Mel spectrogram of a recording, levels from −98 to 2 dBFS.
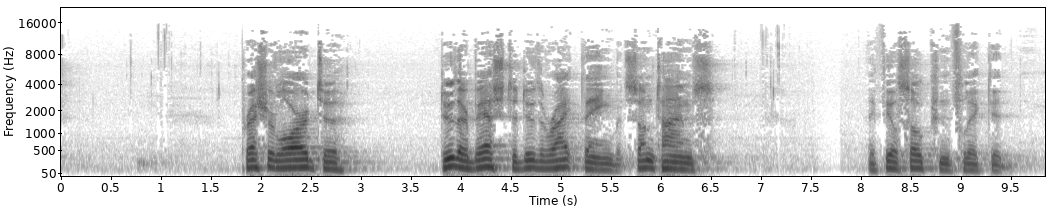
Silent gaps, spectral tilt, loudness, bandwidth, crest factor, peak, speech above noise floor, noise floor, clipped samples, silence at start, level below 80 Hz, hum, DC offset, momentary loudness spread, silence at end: none; -5.5 dB/octave; -27 LUFS; 15.5 kHz; 20 dB; -10 dBFS; 44 dB; -70 dBFS; under 0.1%; 1.8 s; -66 dBFS; none; under 0.1%; 13 LU; 0.35 s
